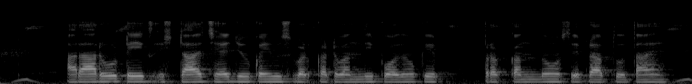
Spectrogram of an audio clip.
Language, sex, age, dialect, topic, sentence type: Hindi, female, 18-24, Kanauji Braj Bhasha, agriculture, statement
